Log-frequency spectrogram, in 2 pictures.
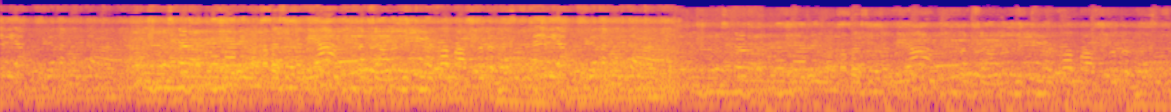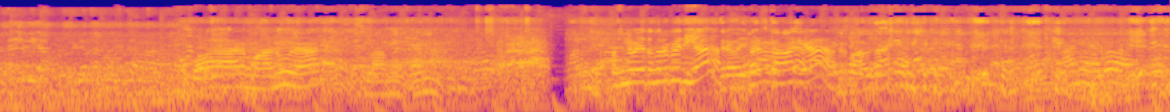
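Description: Men talk loudly close by.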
